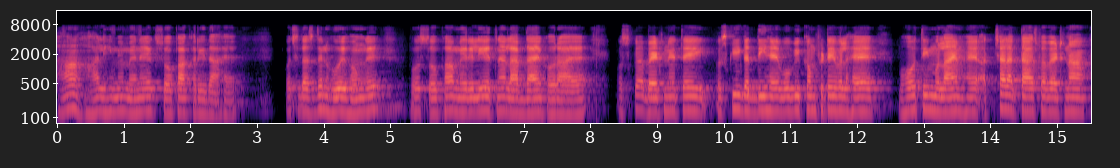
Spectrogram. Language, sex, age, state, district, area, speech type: Hindi, male, 45-60, Rajasthan, Karauli, rural, spontaneous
